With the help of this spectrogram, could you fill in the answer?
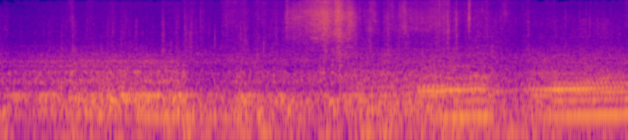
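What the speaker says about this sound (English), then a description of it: "It's a fast car to do a pull like that." A Ford Focus ST accelerates hard on a winding road, its engine note loud and close from inside the cabin, holding a steady heavy roar that rises in pitch through the pull with a gear change near the end.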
